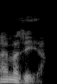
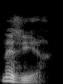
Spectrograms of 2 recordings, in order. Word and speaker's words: Amazigh: On dit Amazir, on dit Mazir. Donc ça dépend des régions. Il y a ceux qui vont prononcer Amazir, et il y a ceux qui vont prononcer Mazir sans ce ya. On appelle ça ya dans la langue Amazir, dans le zifinard. C'est-à-dire vous prononcez uniquement Mazir.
